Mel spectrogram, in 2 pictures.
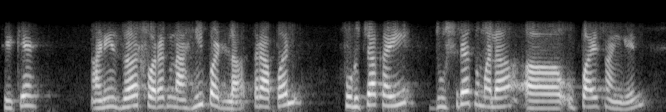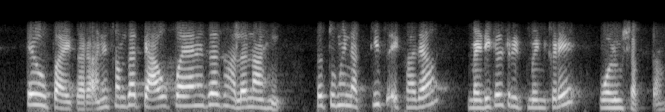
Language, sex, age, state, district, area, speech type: Marathi, female, 30-45, Maharashtra, Thane, urban, conversation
